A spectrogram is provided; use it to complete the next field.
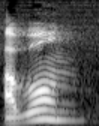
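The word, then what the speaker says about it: עָוֹן: O sea, la palabra iniquidad en el original hebreo es abón, A-V-O-N, con acento en la O, y es perversidad o mal moral.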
